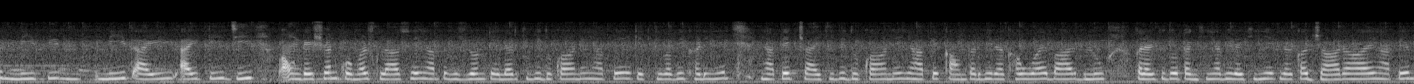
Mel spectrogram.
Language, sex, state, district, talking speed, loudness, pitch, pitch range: Hindi, female, Uttar Pradesh, Budaun, 215 wpm, -17 LUFS, 250 Hz, 245-260 Hz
